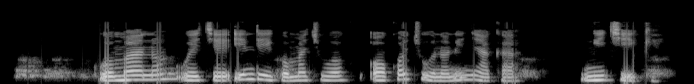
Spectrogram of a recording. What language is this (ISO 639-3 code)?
luo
